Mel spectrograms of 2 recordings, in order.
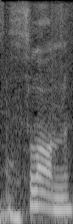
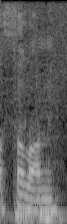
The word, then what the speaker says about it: triathlon: It's No. It's thlon. Thlon. It's not tholon. Okay. It's thlon.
